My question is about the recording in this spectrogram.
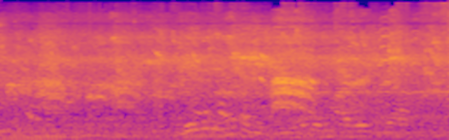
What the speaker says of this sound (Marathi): पक्ष्यांची चिवचिवाट असते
